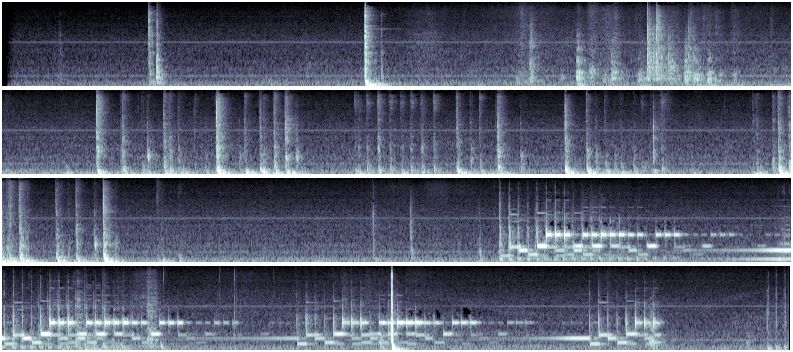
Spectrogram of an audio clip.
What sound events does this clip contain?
light switch, keyboard typing, phone ringing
